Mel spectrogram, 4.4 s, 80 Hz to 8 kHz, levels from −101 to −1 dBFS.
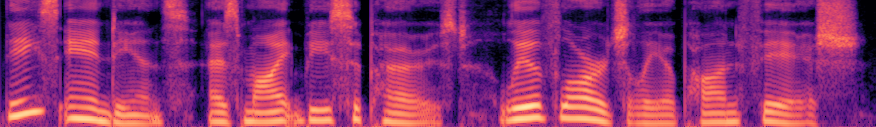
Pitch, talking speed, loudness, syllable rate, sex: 185 Hz, 135 wpm, -19 LUFS, 4.1 syllables/s, female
